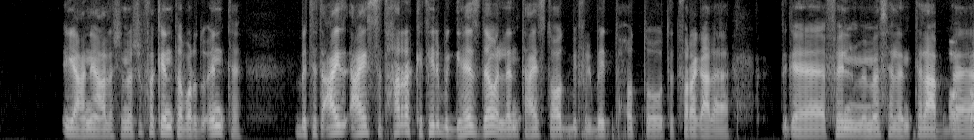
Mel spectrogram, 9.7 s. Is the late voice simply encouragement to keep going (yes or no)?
no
